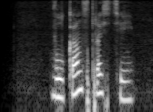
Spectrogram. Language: Russian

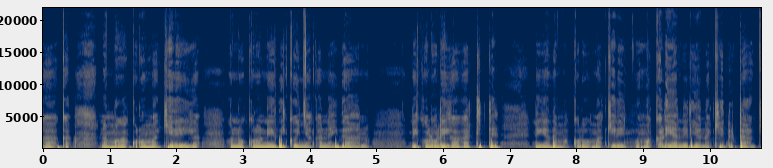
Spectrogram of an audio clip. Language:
Kikuyu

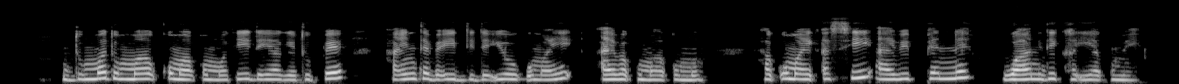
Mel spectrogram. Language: Wolaytta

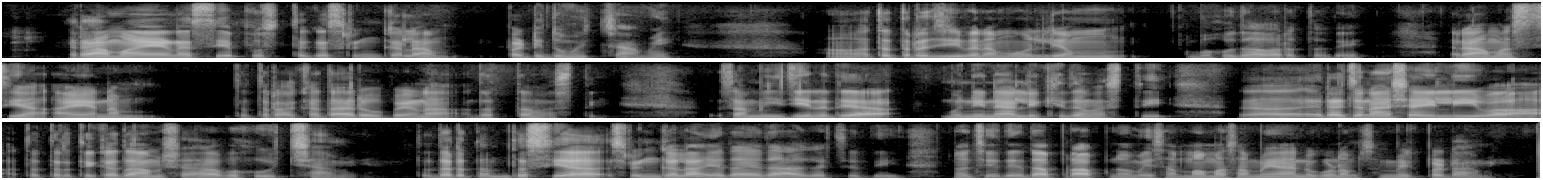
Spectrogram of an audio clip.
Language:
Sanskrit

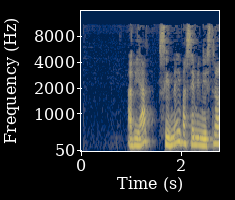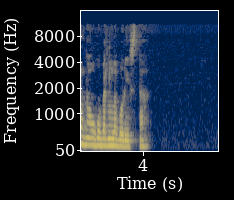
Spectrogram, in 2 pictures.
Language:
Catalan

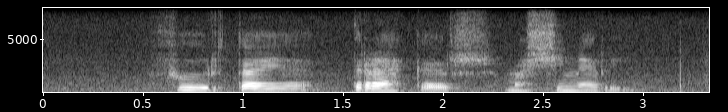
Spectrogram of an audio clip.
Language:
Afrikaans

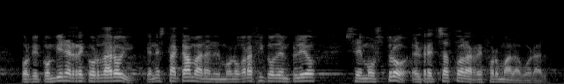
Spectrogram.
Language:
Spanish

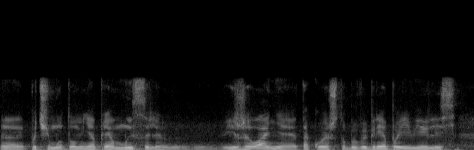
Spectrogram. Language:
Russian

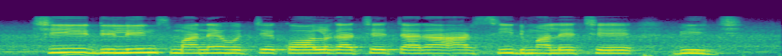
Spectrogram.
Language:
Bangla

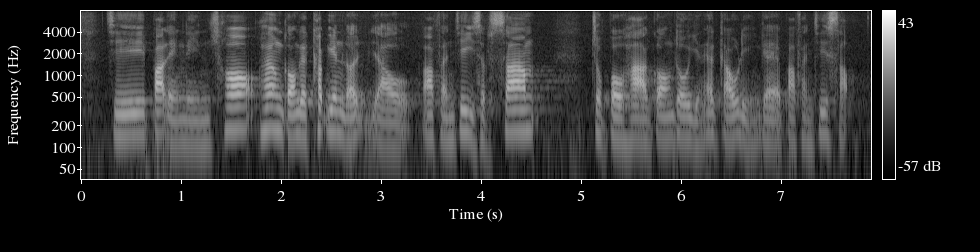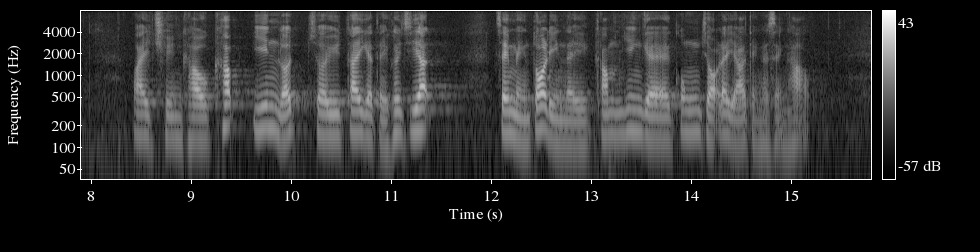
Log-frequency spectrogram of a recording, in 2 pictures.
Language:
Cantonese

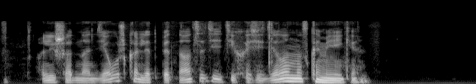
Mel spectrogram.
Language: Russian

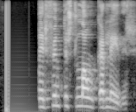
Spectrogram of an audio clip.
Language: Icelandic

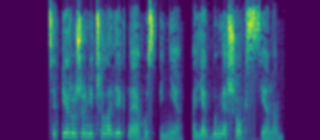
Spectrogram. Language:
Belarusian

